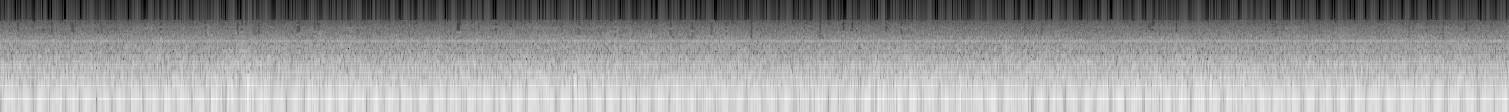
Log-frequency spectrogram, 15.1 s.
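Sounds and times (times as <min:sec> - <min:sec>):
faint high whine: 0:00.0 - 0:15.0
wheels rumbling on rails: 0:00.0 - 0:15.0.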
